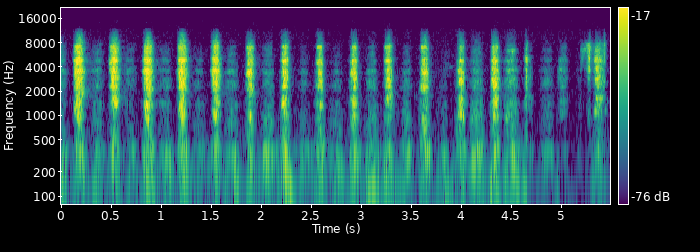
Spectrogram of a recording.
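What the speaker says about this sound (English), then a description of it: "deep breath or breath of fire." Rapid breath of fire yoga breathing, quick sharp nasal exhales in a steady even rhythm, close and fairly quiet, with no talking.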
